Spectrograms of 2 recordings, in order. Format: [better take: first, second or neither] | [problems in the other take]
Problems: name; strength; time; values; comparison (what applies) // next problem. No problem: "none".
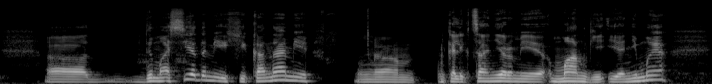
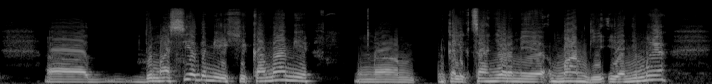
first | distortion; heavy; 25% of the sound clipped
